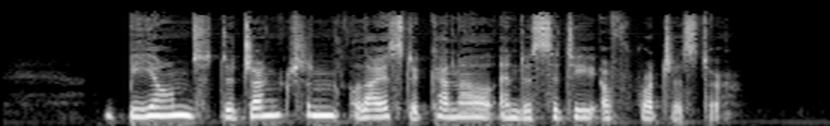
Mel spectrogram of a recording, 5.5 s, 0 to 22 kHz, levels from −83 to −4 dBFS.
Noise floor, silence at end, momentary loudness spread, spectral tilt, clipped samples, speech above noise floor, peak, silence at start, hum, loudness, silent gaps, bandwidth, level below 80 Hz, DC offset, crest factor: -69 dBFS; 0.75 s; 9 LU; -4 dB/octave; under 0.1%; 52 dB; -2 dBFS; 0.7 s; none; -17 LUFS; none; 15.5 kHz; -54 dBFS; under 0.1%; 16 dB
